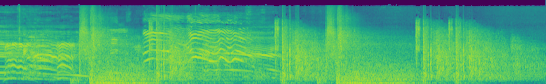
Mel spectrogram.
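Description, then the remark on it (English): A pirate ship's cannon broadside, fired at a larger enemy ship, thunders in a rapid series of heavy booms, each blast sharp and loud, with shouting voices and whistling tones weaving through the barrage. “Shall we give one more broadside and finish the pig?”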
